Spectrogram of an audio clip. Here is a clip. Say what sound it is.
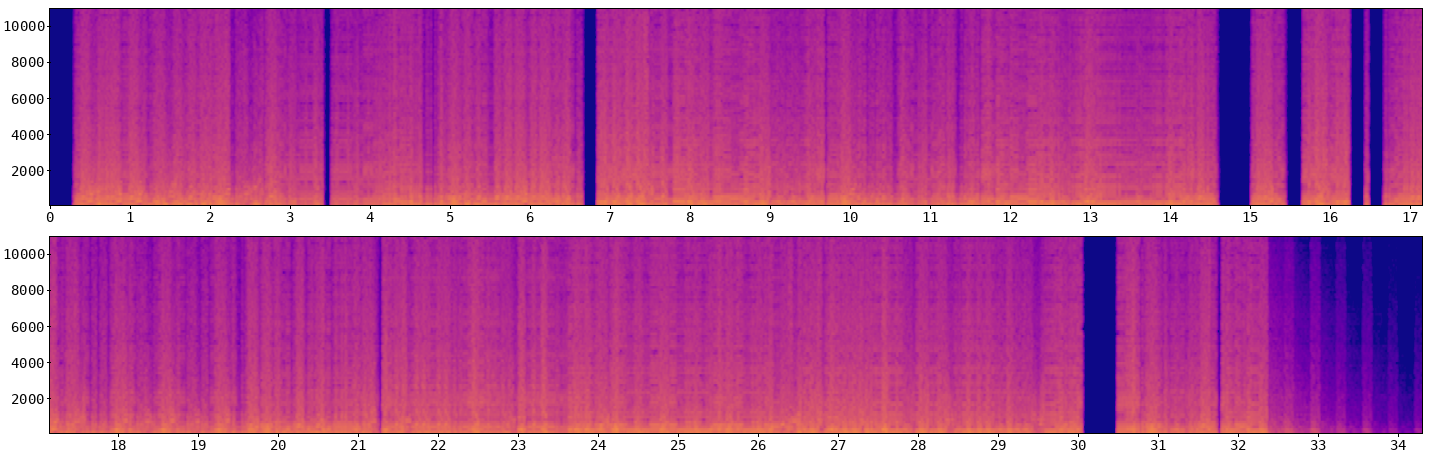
FL Studio. Created a song. Dragged the playlist start/stop point back and forth quickly.
digital, electric, electro, electronic, experimental, lo-fi, noise, processed, static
